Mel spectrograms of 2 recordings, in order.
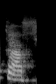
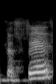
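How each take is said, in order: First: Caf said as CA-fi, weak ending; stress shifted to first syllable. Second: Café with the last syllable stressed; stress on final syllable. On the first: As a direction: hit the first syllable of caf, as if café lost its accent. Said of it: "Se eu tirar o acento de café". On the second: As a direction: say café, landing firmly on the final é. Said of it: "fica caf". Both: Shown as a demonstration.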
